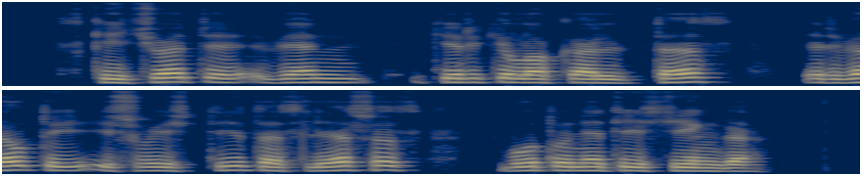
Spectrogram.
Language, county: Lithuanian, Marijampolė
